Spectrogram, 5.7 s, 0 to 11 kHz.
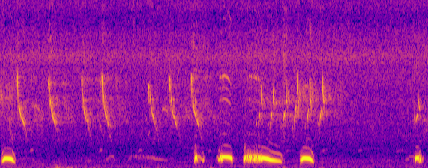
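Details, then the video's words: Spotted dove recording meant to draw in wild birds: two short coos, a long downward-sliding coo and another short note, with sharp high chirps of a small bird throughout. "SUARA LANGKA BURUNG TEKUKUR GACOR PALING AMPUH 2024 UNTUK PIKAT BURUNG LIAR"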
